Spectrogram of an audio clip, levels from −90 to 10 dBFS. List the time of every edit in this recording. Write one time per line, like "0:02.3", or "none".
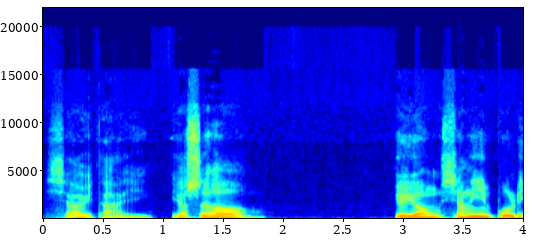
0:00.9

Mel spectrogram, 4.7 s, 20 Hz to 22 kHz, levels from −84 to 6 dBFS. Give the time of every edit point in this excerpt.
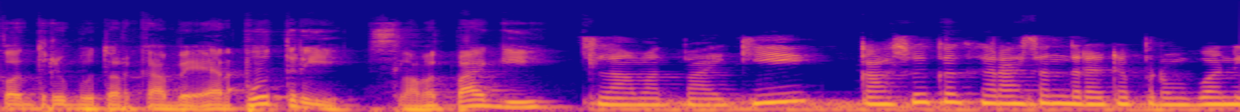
0:00.9

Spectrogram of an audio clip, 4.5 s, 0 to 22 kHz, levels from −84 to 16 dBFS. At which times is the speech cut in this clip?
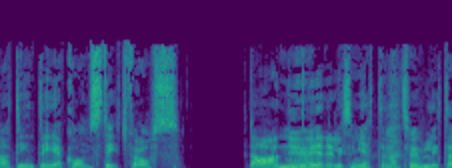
none

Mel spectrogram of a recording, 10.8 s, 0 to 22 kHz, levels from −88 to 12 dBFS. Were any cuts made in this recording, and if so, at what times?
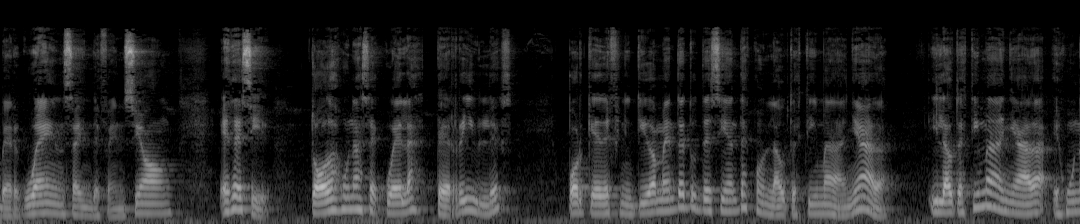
none

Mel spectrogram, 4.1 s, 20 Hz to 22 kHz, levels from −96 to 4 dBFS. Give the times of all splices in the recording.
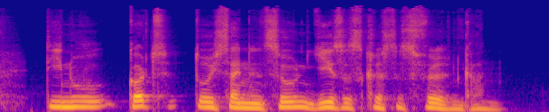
none

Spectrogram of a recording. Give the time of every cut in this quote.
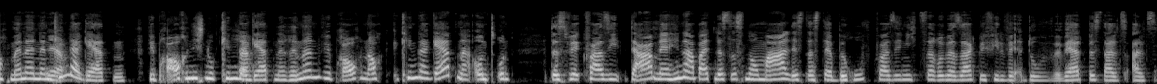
none

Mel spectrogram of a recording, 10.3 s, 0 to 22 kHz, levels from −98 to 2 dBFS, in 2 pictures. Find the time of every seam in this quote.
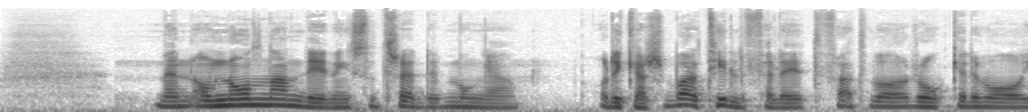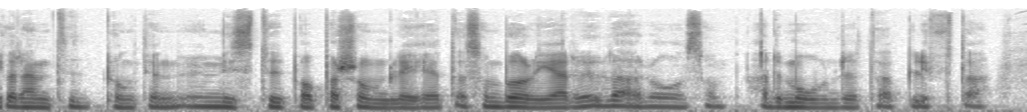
0:05.1

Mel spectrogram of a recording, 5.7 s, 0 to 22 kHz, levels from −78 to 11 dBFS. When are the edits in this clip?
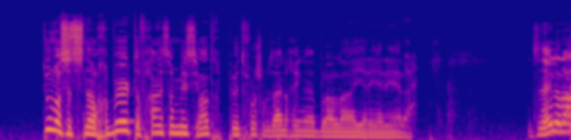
0:02.0

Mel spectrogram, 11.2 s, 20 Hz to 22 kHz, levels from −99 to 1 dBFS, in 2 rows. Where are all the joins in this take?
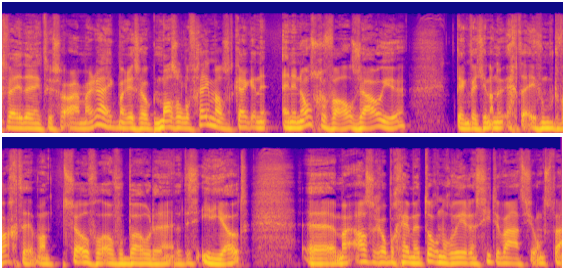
0:01.5
0:04.9
0:06.2
0:07.3

